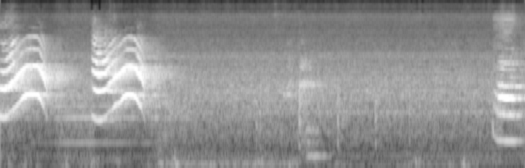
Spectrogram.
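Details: Pet parrot indoors imitating speech, the word mummy: two clear, arched, whistled syllables in quick succession, a quiet stretch with faint sounds, then a single falling call at the end.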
